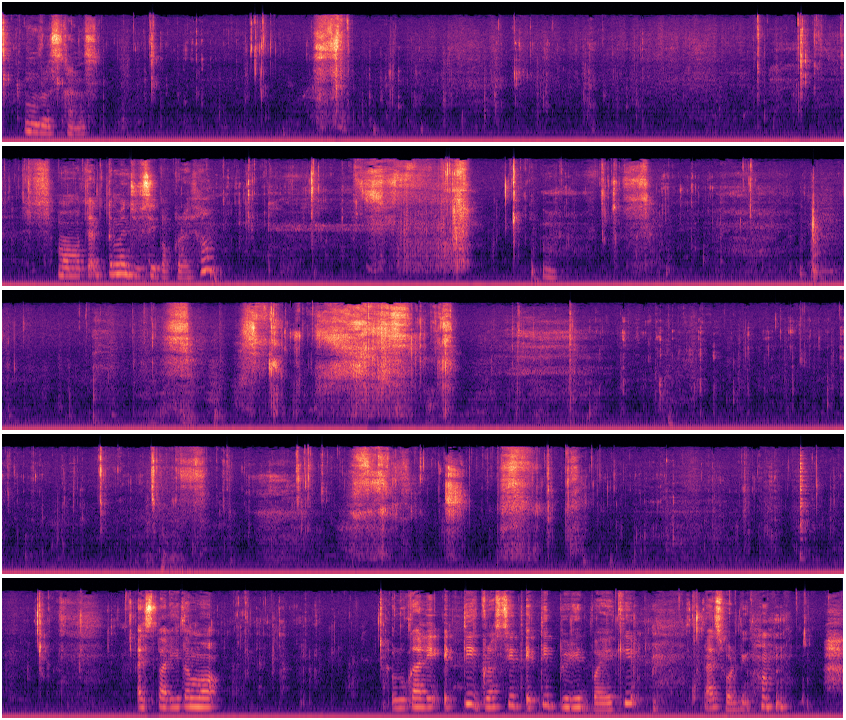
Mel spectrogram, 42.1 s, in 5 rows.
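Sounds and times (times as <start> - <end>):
close chewing with wet smacks: 1.0 - 8.8, 10.6 - 12.2, 13.3 - 16.0, 22.0 - 35.1, 35.8 - 37.6.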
